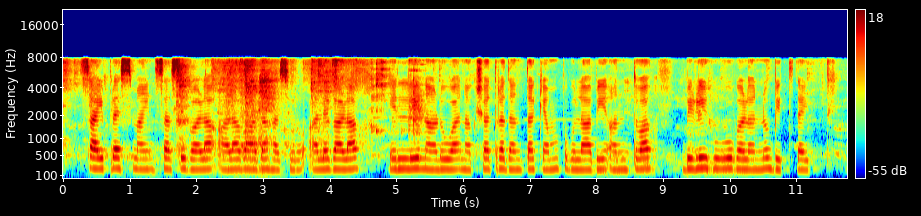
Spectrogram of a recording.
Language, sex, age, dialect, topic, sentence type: Kannada, female, 18-24, Dharwad Kannada, agriculture, statement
